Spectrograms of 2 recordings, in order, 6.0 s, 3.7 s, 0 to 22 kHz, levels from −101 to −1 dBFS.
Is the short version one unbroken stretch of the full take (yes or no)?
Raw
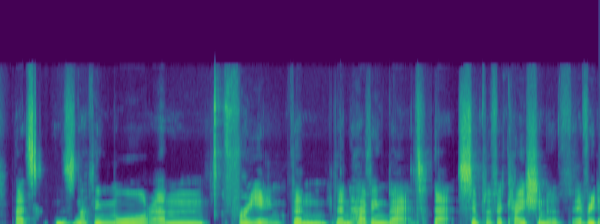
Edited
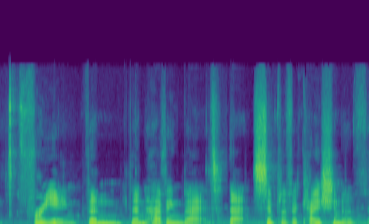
yes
